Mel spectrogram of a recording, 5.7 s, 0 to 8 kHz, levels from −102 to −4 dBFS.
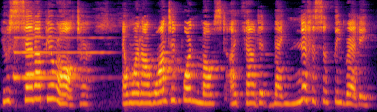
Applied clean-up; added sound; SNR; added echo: classical method WPE with log-MMSE.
